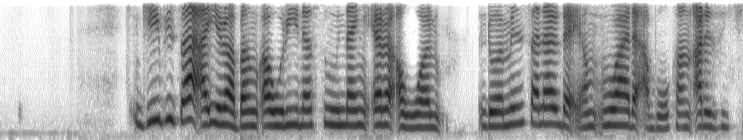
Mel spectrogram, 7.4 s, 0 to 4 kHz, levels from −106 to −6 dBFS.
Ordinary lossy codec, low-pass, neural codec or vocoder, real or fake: none; 3.6 kHz; codec, 16 kHz, 1 kbps, X-Codec, WavLM features, trained on Multilingual LibriSpeech; fake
